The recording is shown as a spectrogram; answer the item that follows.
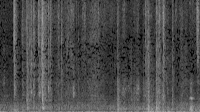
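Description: A power supply's plug and cable being handled and plugged in: a few light clicks and knocks spread over the few seconds, over a low background rumble.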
